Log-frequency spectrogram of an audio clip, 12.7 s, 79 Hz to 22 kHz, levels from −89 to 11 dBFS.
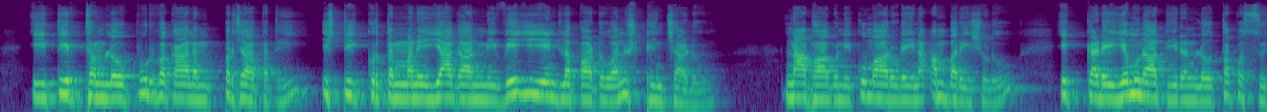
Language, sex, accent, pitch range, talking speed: Telugu, male, native, 135-170 Hz, 85 wpm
